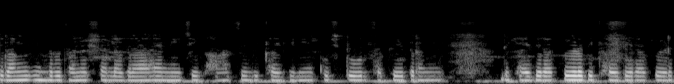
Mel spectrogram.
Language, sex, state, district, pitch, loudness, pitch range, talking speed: Hindi, female, Chhattisgarh, Korba, 190 Hz, -20 LUFS, 185-195 Hz, 220 wpm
